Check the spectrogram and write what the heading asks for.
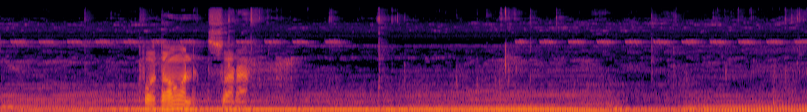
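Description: A cricket chirping, a high, evenly pulsed note at about five chirps a second, with a break of a couple of seconds in the middle.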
